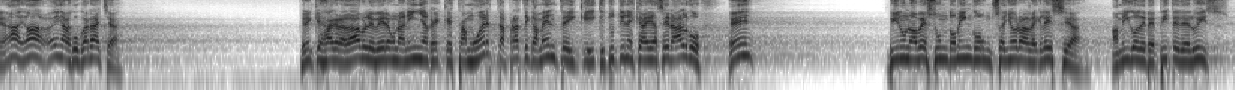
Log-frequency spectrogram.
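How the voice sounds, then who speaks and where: Animated pastor with a high voice. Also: male voice. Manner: animated, acts out quoted voices and shouts. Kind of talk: sermon storytelling. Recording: long hall reverb.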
